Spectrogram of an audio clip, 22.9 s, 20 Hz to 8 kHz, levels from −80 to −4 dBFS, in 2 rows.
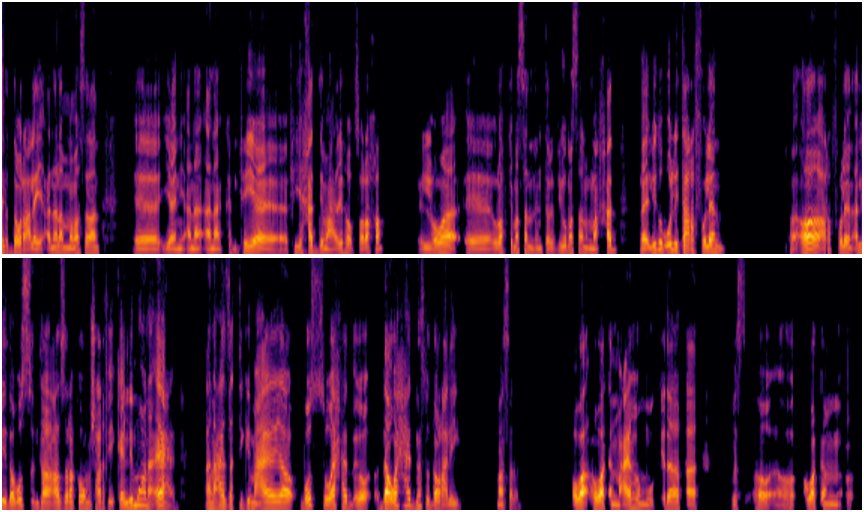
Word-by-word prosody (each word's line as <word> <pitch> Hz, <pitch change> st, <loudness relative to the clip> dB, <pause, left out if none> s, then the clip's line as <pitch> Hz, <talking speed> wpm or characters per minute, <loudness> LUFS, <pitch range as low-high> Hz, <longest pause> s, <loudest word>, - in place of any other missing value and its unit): اللي 155 Hz, -, -11 dB
تدوّر 155 Hz, +3 st, 0 dB
عليّا. 115 Hz, -3 st, -1 dB
أنا 135 Hz, -, -2 dB
لمّا 135 Hz, -3 st, -2 dB
مثلًا 145 Hz, 0 st, 0 dB, 0.5 s
آآ، 110 Hz, -1 st, 0 dB
يعني 110 Hz, 0 st, -3 dB
أنا 115 Hz, -, -2 dB
أنا 115 Hz, -1 st, -1 dB
كان 115 Hz, 0 st, -16 dB
فيّا 135 Hz, -5 st, +1 dB
في 150 Hz, -1 st, -8 dB
حد 145 Hz, +2 st, -2 dB
معرفه -, -, -2 dB
بصراحة، -, -, -3 dB, 0.4 s
اللي 110 Hz, 0 st, -5 dB
هو 150 Hz, +5 st, +3 dB
آآ، 110 Hz, -1 st, -3 dB
رُحت 150 Hz, 0 st, -3 dB
مثلًا 155 Hz, +2 st, -4 dB
interview 115 Hz, +7 st, -7 dB
مثلًا 155 Hz, 0 st, -2 dB
مع 115 Hz, -, -3 dB
حد، 180 Hz, -, 0 dB, 0.3 s
فلقيته 135 Hz, +11 st, +2 dB
بيقول 185 Hz, -1 st, 0 dB
لي: 190 Hz, -, +1 dB
"تعرف 180 Hz, -1 st, +1 dB
فلان؟" 155 Hz, -4 st, +1 dB, 0.9 s
ف -, -, -11 dB
آه، -, -, +6 dB
أعرف -, -, -3 dB
فلان. 150 Hz, -3 st, -1 dB
قال -, -, -3 dB
لي:" 180 Hz, -, 0 dB
ده 145 Hz, -, +2 dB
بُص، 185 Hz, +3 st, +1 dB
أنت 150 Hz, -1 st, -12 dB
عايز 160 Hz, +3 st, +2 dB
رقمه 170 Hz, 0 st, -1 dB
ومش 160 Hz, -1 st, -5 dB
عارف 165 Hz, 0 st, -3 dB
إيه." 160 Hz, -, -7 dB
كلمه 190 Hz, +11 st, +1 dB
وأنا 210 Hz, -, +1 dB
قاعد. 200 Hz, -3 st, +3 dB, 0.4 s
أنا 150 Hz, +2 st, 0 dB
عايزك 180 Hz, 0 st, -1 dB
تيجي 175 Hz, -1 st, -7 dB
معايّا. 170 Hz, +4 st, +4 dB
بُص، 210 Hz, -7 st, 0 dB
واحد 170 Hz, +3 st, +2 dB, 0.4 s
ده 155 Hz, -1 st, +8 dB
واحد 200 Hz, +1 st, +2 dB
ناس 180 Hz, +1 st, -6 dB
بتدوّر 155 Hz, +1 st, 0 dB
عليه 115 Hz, -4 st, -4 dB, 0.5 s
مثلًا. -, -, -5 dB, 0.7 s
هو 145 Hz, -, +9 dB
هو 150 Hz, +1 st, +6 dB
كان 130 Hz, -3 st, -4 dB
معاهم 125 Hz, +3 st, +2 dB
وكده 150 Hz, +9 st, -1 dB
ف -, -, 0 dB, 0.6 s
بس -, -, -8 dB
هو -, -, 0 dB
ه -, -, -7 dB, 0.2 s
هو -, -, +7 dB
كان 135 Hz, -4 st, -5 dB
آآ، -, -, -14 dB
150 Hz, 185 wpm, -24 LUFS, 130-170 Hz, 0.9 s, هو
